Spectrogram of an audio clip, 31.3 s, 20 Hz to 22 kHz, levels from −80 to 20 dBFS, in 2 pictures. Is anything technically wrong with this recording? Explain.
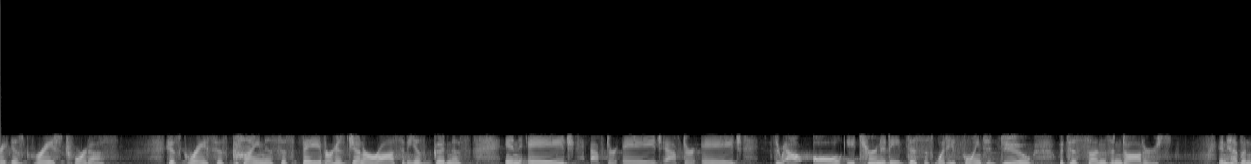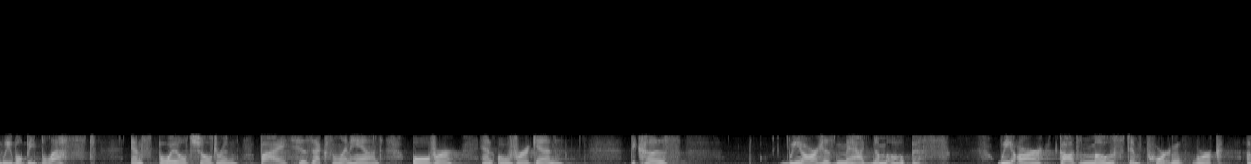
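No, nothing technically wrong stood out on listening to this audio.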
